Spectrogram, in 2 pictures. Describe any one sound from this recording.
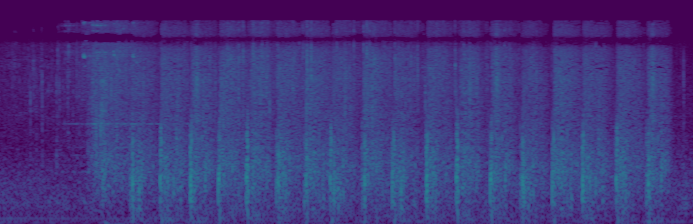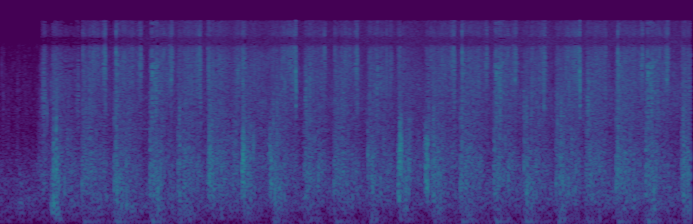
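Quick footsteps run across the ground.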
